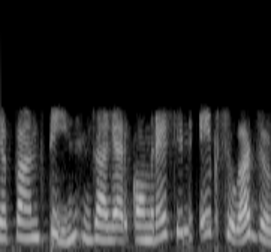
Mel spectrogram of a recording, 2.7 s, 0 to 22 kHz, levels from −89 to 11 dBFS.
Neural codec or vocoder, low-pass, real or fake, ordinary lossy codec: codec, 16 kHz, 1 kbps, X-Codec, HuBERT features, trained on general audio; 3.6 kHz; fake; Opus, 64 kbps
